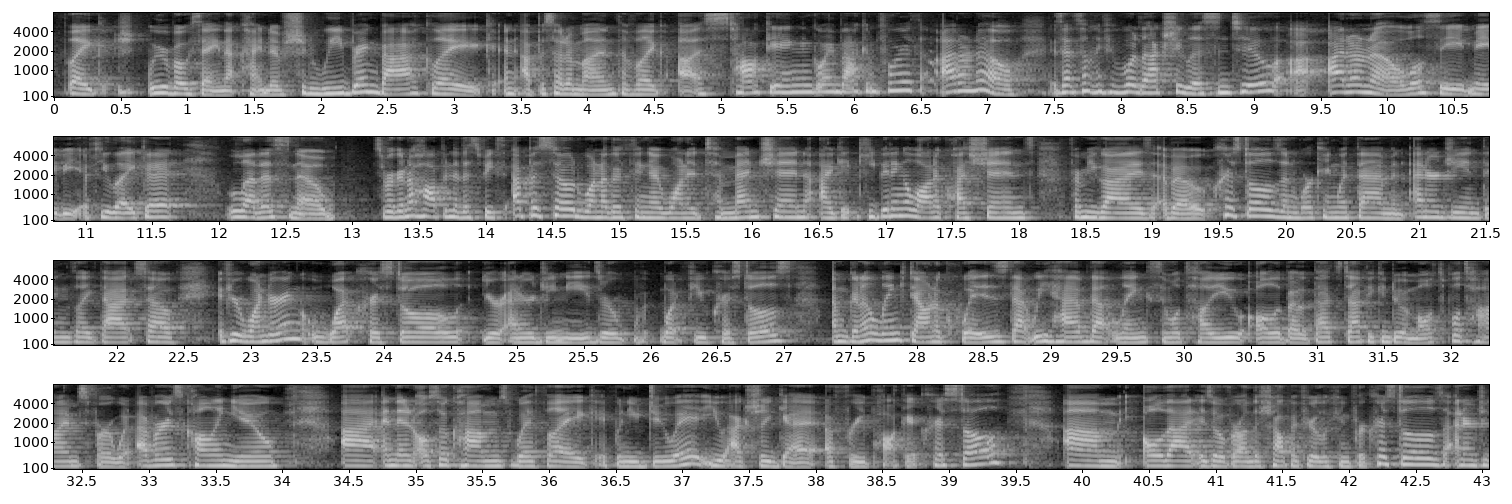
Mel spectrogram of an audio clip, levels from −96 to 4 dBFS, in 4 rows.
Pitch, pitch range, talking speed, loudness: 180 Hz, 170-210 Hz, 235 wpm, -23 LUFS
